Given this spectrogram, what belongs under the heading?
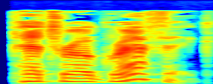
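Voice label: "petrographic", English, British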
